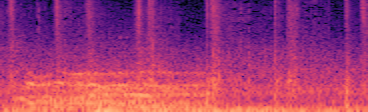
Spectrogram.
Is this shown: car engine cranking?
no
